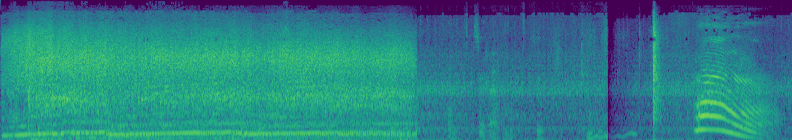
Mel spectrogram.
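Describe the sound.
A loud race car engine roars and shifts pitch as it races around a track, then cuts off. A brief squealing tire screech and a rising, then falling whine follow, with voices talking over the engine.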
